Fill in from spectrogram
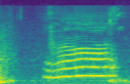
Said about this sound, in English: Ooh, was that a cat? Yeah. You have a kitty? Center of attention. Yeah. What kind of cat is it? Is it Siamese? No. Very vocal.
